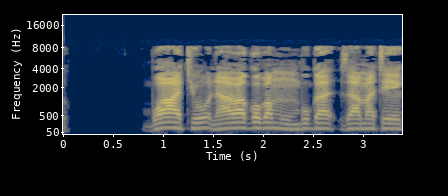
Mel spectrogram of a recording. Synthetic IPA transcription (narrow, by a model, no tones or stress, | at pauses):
βwaːtjonaβaɡo̞βamumbuɡazamateː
